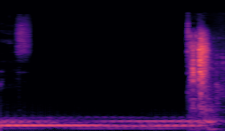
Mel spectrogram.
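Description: Steady low electronic drone, a sustained synthesizer bass tone, with a short noisy whoosh just before the end.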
